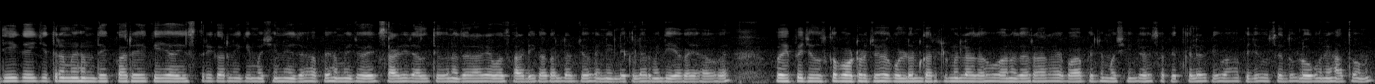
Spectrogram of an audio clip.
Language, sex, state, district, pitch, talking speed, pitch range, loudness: Hindi, male, Chhattisgarh, Bilaspur, 145 Hz, 320 wpm, 140-145 Hz, -23 LUFS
